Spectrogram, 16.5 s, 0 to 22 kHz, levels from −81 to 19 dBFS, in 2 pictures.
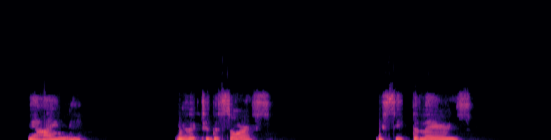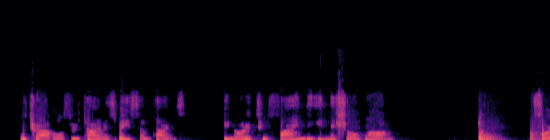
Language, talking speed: English, 95 wpm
